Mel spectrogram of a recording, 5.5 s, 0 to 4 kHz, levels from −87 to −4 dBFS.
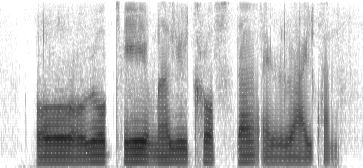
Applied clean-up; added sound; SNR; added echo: neural separator model SepFormer WHAM!.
